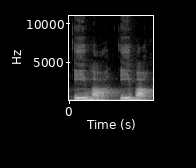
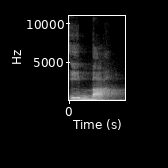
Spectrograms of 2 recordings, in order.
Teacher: in Spanish for example between vowels in a word like eva is usually what we call a fricative sound or an approximant sound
